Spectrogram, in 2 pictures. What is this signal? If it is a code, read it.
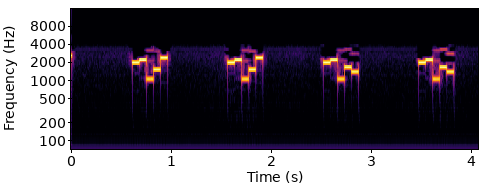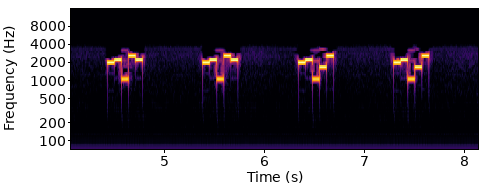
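Five-tone selective call (ZVEI), heard as quick runs of five tones, tones of about 70 ms. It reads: 89150 89150 89164 89164 89119 89119 89166 89166
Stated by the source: ZVEI five-tone selective call received on an SDR.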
